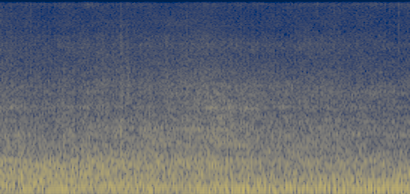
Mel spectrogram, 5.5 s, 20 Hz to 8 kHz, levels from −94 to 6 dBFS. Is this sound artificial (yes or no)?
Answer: yes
